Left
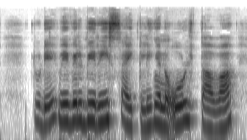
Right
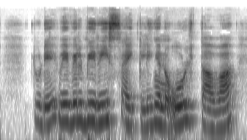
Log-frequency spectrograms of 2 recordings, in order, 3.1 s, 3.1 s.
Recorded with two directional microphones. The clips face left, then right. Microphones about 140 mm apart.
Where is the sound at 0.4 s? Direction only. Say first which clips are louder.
Left 6 dB; 30° left (ahead or behind).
